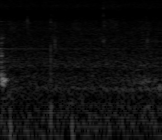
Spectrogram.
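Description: A telephone receiver is lifted off its cradle with a soft clack.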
